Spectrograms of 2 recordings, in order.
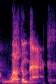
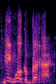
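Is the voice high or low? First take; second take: low; high. First: It is said in a low, deep voice. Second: It is said in a high voice.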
